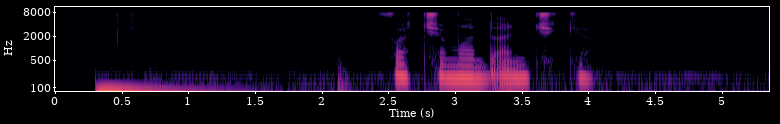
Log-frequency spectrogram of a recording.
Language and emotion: Russian, sad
